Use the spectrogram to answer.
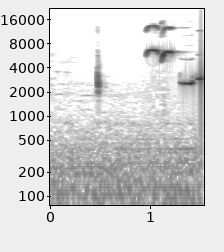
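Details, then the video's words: Snowy-browed flycatcher in strong song, used as a lure to prompt other birds: one short chip, then a quick run of very high, thin, flute-like whistles, some sliding, with a lower clear whistle at the end. "tledekan gunung gacor nyuling"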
